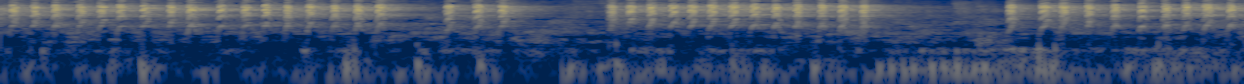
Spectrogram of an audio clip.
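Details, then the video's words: A tame, very vocal Eurasian tree sparrow that sings by day and night delivers rapid strings of sharp, high-pitched chirps, each run lasting around two seconds, broken by brief gaps, with soft low knocking in the background. "Burung greja jinak dan gacor"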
